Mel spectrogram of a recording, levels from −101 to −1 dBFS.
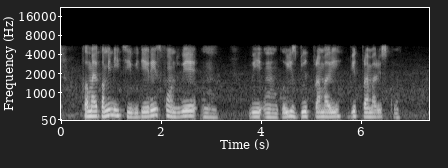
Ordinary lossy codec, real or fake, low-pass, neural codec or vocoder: Opus, 64 kbps; fake; 5.4 kHz; autoencoder, 48 kHz, 128 numbers a frame, DAC-VAE, trained on Japanese speech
